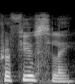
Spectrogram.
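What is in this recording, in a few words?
"profusely", US English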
